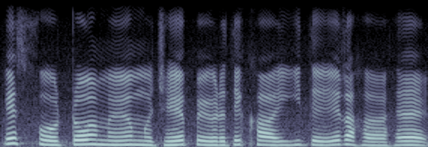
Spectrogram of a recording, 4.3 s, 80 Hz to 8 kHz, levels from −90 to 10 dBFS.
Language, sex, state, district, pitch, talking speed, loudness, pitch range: Hindi, female, Madhya Pradesh, Katni, 215 Hz, 125 wpm, -15 LUFS, 205-230 Hz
